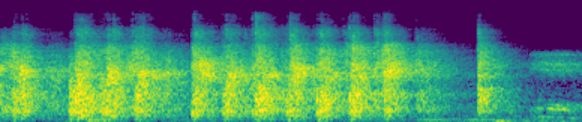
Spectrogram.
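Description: A school class does the Indonesian scout clap together, rapid rhythmic rounds of loud, sharp group claps in bursts, repeated twice, close and crowded.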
